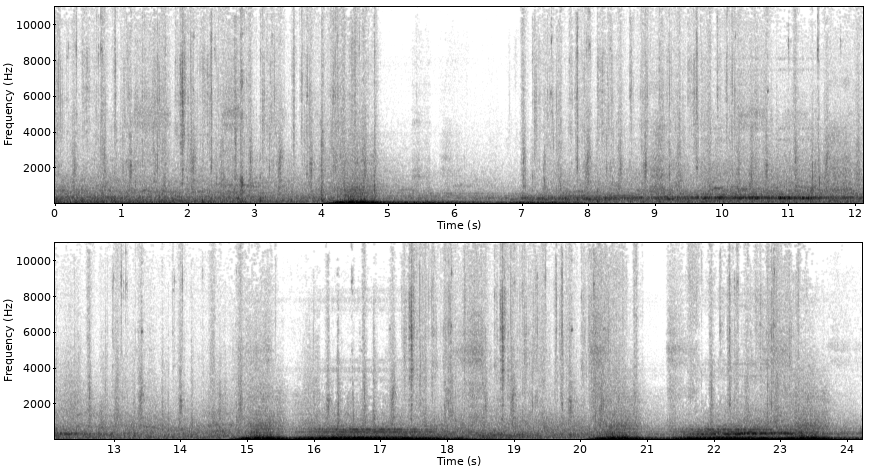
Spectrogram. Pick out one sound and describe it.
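Soft footsteps creep across a hard floor.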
